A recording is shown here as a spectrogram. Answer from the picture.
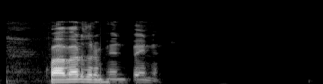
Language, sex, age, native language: Icelandic, male, 50-59, Icelandic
